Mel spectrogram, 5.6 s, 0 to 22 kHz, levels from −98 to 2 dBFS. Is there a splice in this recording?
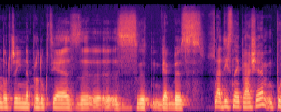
yes; 1 cut; at 4.3 s

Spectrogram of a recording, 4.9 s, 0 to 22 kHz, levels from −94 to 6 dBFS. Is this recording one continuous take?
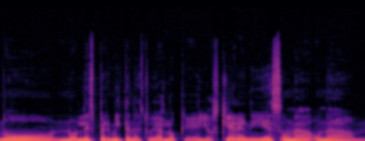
no; 1 cut; at 3.8 s

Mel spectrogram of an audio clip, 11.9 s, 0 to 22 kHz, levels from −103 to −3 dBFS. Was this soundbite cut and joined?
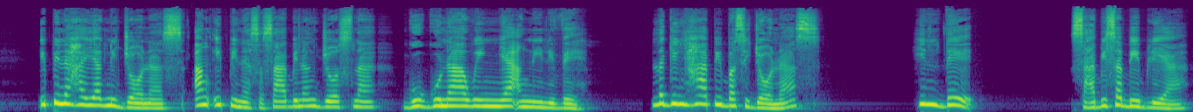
yes; 1 cut; at 6.4 s

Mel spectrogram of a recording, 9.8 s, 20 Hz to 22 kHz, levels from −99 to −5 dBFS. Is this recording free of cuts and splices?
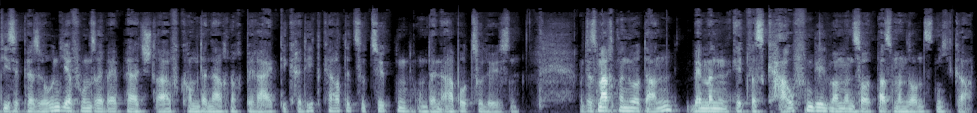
yes; 0 cuts

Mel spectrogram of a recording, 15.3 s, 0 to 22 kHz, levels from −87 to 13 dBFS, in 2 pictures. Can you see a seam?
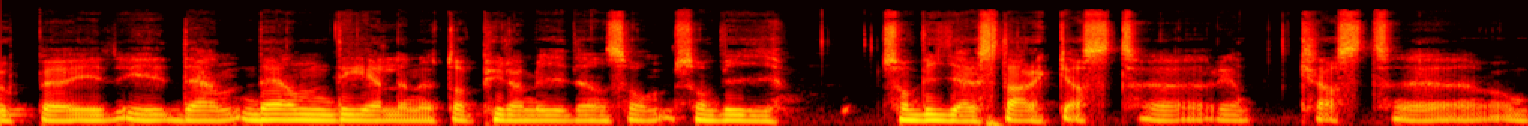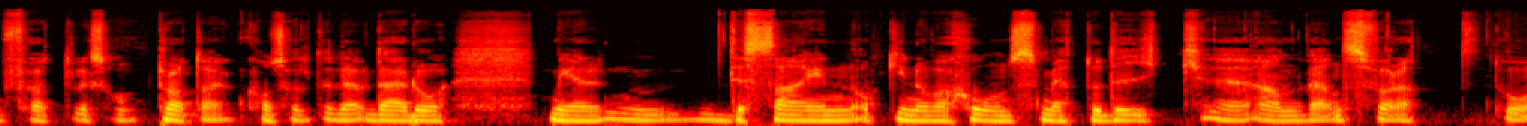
yes; 1 cut; at 8.4 s

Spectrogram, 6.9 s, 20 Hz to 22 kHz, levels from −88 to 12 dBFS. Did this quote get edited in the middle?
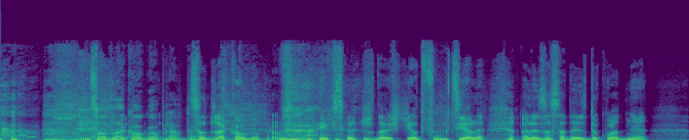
no; 0 cuts

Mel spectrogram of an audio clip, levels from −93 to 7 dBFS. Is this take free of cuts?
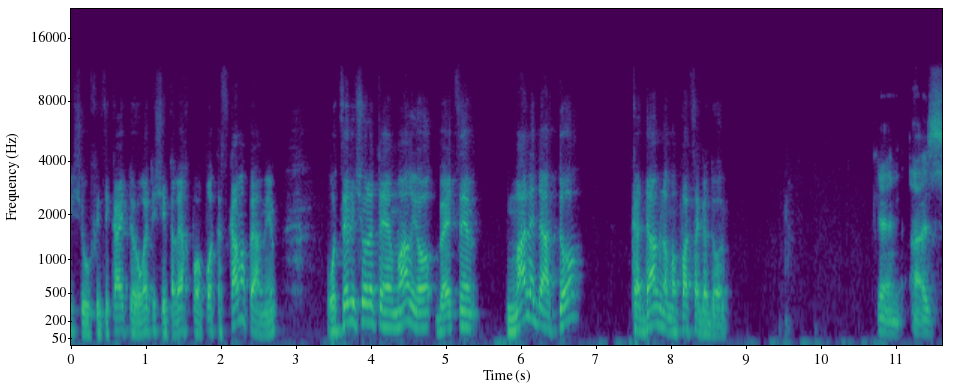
no; 1 cut; at 10.6 s

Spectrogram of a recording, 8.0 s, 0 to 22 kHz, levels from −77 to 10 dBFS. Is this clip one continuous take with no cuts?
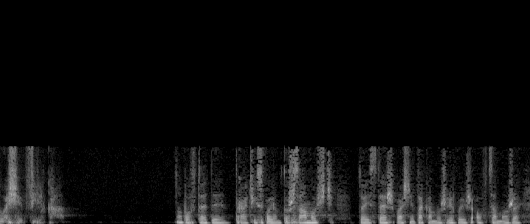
yes; 0 cuts

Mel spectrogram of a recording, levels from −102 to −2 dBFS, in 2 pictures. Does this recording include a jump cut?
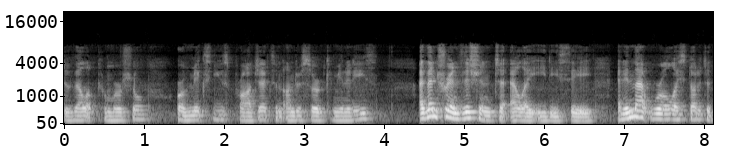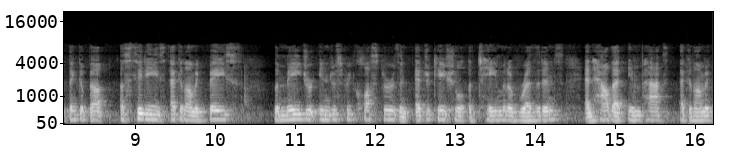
no; 0 cuts

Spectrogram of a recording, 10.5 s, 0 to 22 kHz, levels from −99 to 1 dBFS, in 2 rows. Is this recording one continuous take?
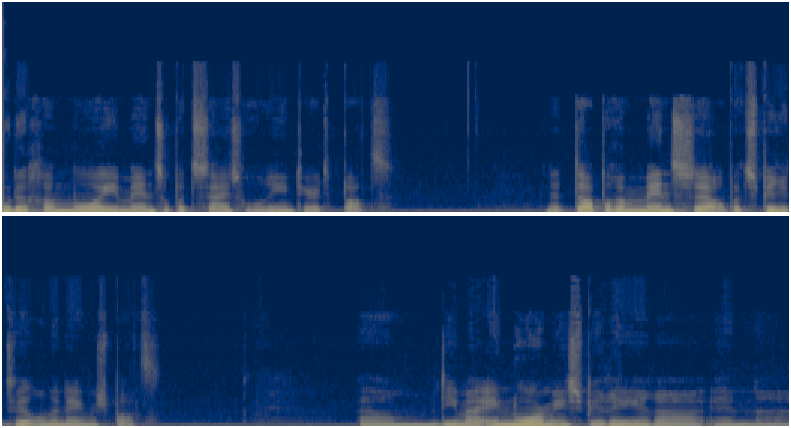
yes; 0 cuts

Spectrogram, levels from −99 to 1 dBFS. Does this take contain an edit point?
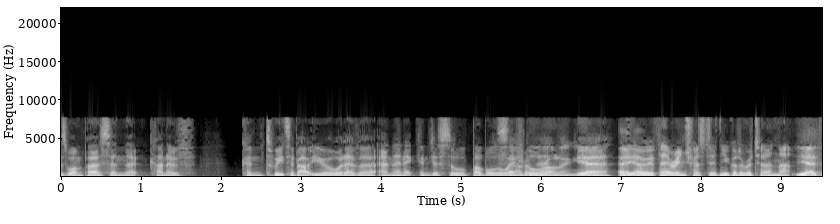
yes; 2 cuts; at 7.0 s, 8.2 s

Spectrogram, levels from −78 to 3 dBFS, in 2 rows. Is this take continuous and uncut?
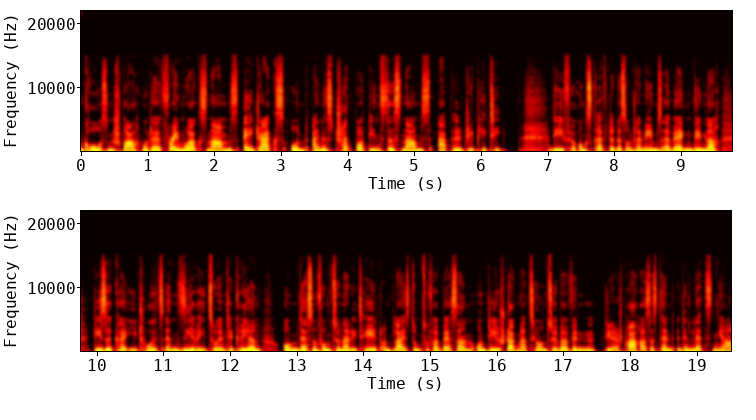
no; 1 cut; at 7.0 s

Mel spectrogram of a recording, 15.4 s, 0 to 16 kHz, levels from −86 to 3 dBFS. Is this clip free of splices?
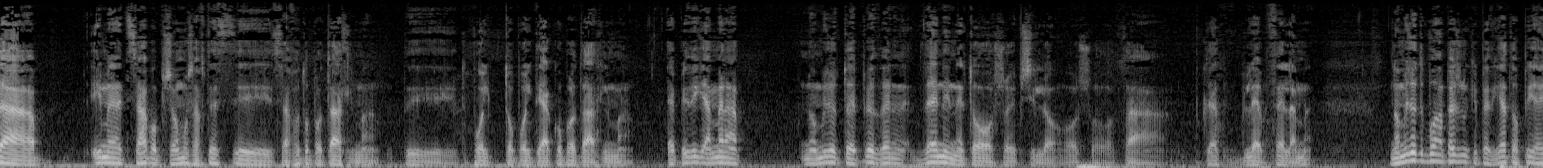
yes; 0 cuts

